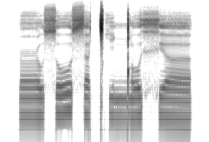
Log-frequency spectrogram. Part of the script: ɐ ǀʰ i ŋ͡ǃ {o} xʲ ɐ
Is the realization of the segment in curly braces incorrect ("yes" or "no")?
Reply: no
